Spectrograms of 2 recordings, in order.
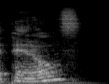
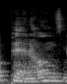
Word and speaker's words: Petals: L'ouverture, la track d'ouverture est Petals. Pas pétales, mais quand on dit pétales, des pétales en anglais, mettons, qui pourrait bien le prononcer ici dans la salle.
